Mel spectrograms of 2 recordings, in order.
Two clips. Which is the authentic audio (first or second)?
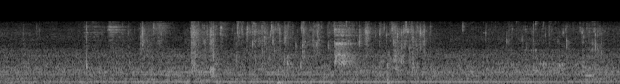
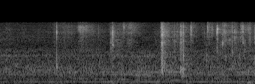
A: first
